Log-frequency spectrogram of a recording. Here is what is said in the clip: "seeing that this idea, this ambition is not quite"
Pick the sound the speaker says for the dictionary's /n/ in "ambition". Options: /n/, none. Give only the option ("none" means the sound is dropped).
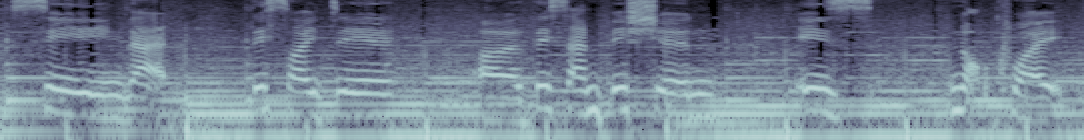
/n/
